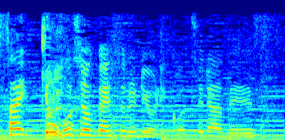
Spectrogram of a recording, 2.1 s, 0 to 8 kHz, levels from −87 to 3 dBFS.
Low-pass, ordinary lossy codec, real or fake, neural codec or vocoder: 7.2 kHz; MP3, 48 kbps; real; none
